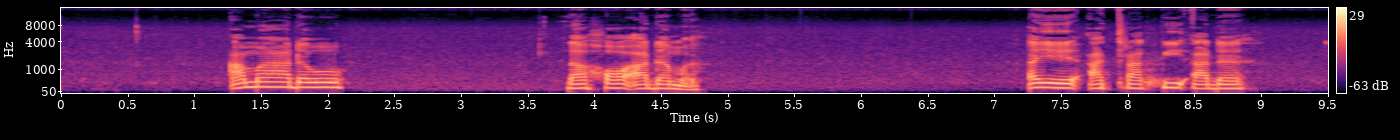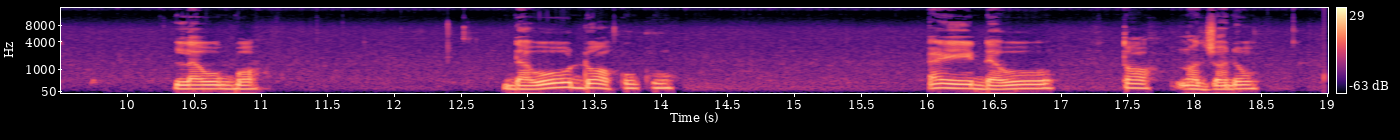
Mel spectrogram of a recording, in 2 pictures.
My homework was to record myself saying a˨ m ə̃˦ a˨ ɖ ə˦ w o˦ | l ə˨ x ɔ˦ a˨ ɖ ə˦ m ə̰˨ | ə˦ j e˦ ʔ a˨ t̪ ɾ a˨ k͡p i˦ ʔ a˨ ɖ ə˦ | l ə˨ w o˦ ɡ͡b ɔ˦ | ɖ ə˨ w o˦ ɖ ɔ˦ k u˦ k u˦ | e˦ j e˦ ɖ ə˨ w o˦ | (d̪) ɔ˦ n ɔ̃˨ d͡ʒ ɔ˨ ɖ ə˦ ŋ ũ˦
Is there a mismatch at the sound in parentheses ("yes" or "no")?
yes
